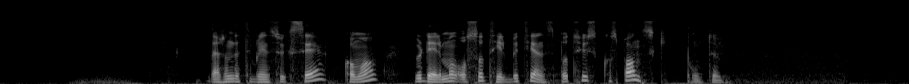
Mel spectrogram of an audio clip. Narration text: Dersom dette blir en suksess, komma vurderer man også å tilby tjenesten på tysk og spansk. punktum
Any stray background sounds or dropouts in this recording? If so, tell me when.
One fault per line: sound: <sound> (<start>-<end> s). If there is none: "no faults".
no faults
